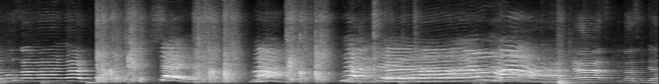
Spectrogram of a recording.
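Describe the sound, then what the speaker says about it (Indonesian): A classroom of children clapping hands together in a group, loud bursts of claps mixed with children's voices and chanting, close and lively throughout. "Tepuk tangan."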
